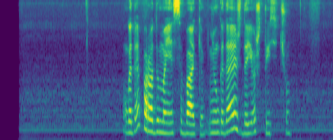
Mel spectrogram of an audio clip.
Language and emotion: Russian, neutral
